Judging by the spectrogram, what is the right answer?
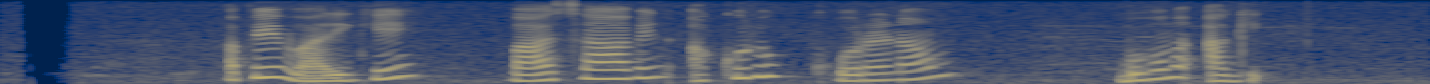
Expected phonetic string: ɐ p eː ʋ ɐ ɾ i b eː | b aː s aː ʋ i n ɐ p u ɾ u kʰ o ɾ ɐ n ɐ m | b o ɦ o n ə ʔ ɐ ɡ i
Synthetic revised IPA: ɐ p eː ʋ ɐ ɾ i ɡ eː | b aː s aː ʋ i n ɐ k u ɾ u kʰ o ɾ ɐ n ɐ m | b o ɦ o m ə ʔ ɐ ɡ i

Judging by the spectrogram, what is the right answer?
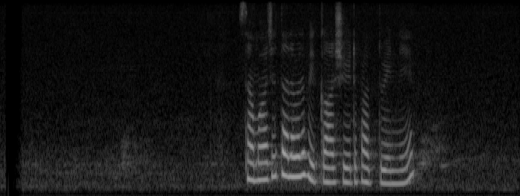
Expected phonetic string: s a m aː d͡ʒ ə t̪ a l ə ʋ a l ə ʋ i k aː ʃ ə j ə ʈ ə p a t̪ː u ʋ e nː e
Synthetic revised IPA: s a m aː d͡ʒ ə t̪ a l ə ʋ ə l ə ʋ i k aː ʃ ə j ə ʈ ə p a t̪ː u ʋ e nː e

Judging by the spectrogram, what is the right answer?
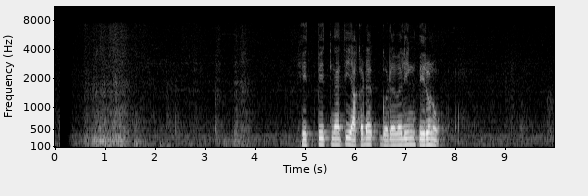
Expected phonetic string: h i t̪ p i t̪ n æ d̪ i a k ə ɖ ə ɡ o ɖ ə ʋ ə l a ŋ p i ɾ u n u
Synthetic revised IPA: h i t̪ p i t̪ n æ t̪ i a k ə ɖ ə ɡ o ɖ ə ʋ ə l i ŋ p i ɾ u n u

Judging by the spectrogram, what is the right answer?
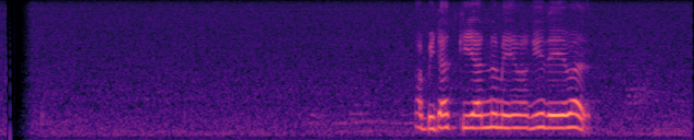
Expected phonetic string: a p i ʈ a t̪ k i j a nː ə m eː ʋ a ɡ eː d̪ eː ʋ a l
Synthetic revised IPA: a p i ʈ a t̪ k i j a nː ə m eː ʋ a ɡ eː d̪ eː ʋ a l

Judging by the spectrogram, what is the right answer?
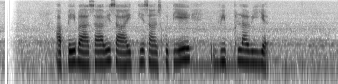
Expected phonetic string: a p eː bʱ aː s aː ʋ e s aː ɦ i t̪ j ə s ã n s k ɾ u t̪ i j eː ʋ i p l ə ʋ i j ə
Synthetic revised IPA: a p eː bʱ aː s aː ʋ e s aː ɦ i t̪ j ə s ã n s k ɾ u t̪ i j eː ʋ i p l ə ʋ i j ə

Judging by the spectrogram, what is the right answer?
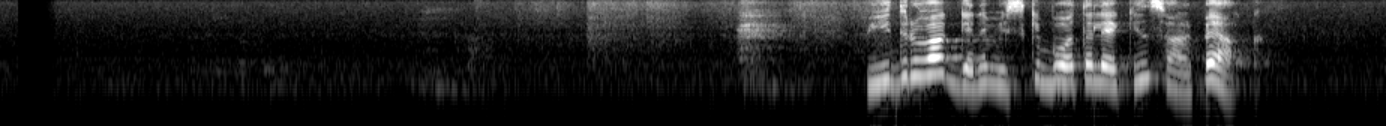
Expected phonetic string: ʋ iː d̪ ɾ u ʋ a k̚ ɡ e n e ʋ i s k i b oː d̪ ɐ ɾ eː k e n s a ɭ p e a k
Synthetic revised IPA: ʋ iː d̪ ɾ u ʋ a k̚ ɡ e n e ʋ i s k i b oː t̪ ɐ l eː k i n s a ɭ p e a k

